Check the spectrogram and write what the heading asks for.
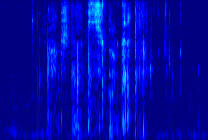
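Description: Faint whispering: a quick, irregular run of soft hisses and clicks with no voiced tone.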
